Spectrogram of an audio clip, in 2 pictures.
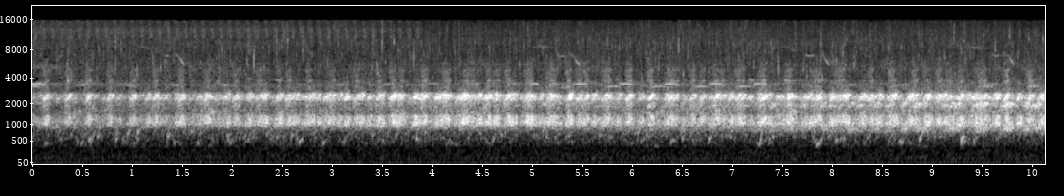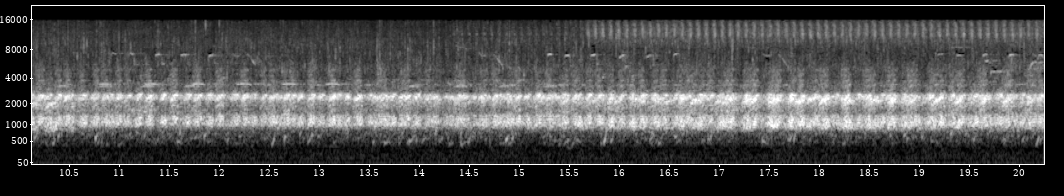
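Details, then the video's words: A steady, dense chorus of frogs along a river: overlapping croaks form a constant two-toned trill with quick rhythmic pulses, and a high thin buzz rises near the end. "Frog Sounds | Soothing sounds of river and frogs"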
